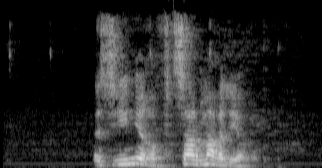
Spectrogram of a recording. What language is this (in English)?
Kabyle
